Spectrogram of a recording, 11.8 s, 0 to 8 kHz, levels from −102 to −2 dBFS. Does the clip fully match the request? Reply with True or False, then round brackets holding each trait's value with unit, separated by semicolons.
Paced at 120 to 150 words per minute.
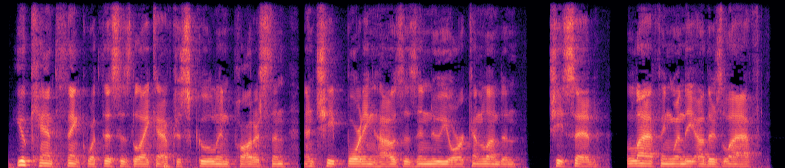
True (135 wpm)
